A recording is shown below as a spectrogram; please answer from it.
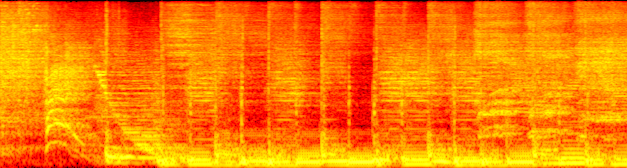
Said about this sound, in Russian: Жесткий гитарный скрежет, сильные социальные тексты, кожаные куртки, волосы, торчащие в разные стороны – Такими были новички фестиваля.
